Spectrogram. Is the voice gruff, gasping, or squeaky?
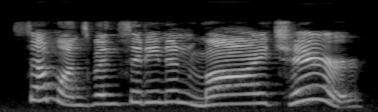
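gruff. It is said in a gruff, grumbling voice.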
